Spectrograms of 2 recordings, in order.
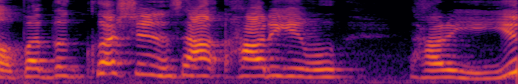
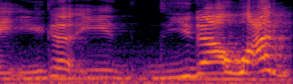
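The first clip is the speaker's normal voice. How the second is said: ordinary delivery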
